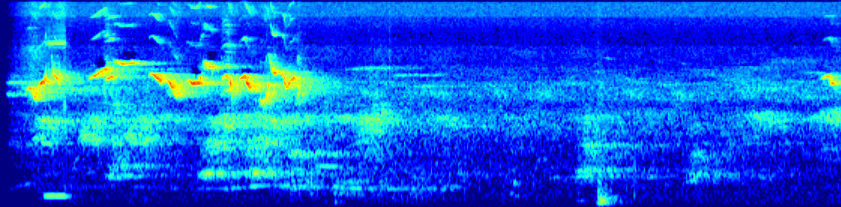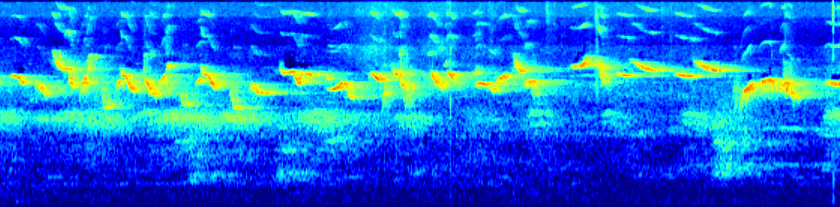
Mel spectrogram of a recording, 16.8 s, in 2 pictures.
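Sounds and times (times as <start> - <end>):
birds singing in a busy morning chorus: 0.1 - 16.8.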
